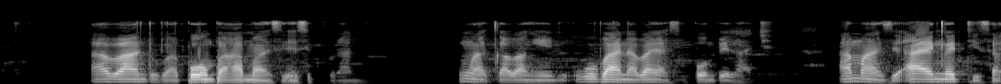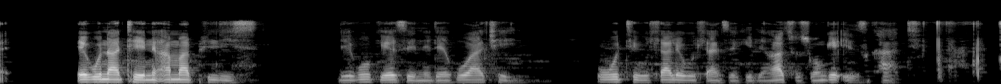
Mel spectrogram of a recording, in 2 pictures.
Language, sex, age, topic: North Ndebele, male, 18-24, health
